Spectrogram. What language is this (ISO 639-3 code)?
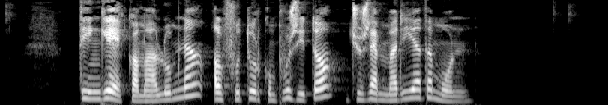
cat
